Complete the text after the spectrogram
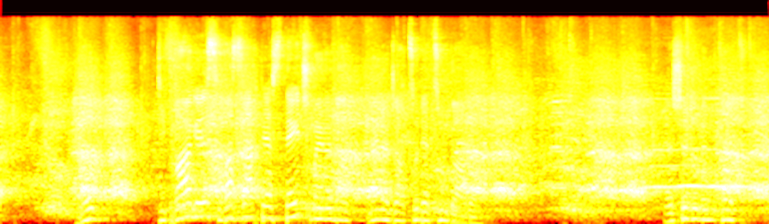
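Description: A man shouts into a microphone over loudspeakers.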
